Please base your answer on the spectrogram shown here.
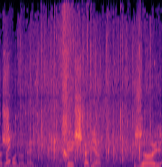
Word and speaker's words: chronomètre: Et ben oui, ça se Bah oui, c'est un K CH mais on un chronomètre.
